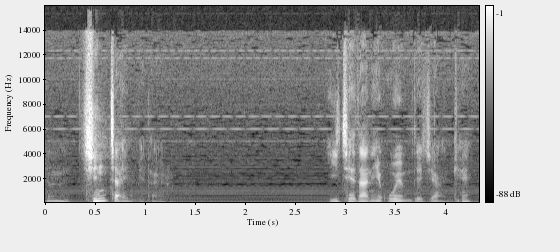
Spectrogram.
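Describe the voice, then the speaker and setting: Animated preacher with a Gyeongsang accent. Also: male voice, medium pitch, normal speed, slightly rough. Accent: Gyeongsang Korean. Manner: animated preaching, addressing the congregation and acting out quoted thoughts. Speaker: youth pastor. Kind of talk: sermon. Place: church sanctuary. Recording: long church reverb, faint music behind.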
